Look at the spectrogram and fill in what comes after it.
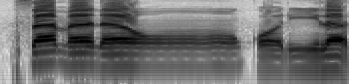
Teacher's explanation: Ya, fathatain bertemu dengan huruf qaf, maka di sini ada bacaan ikhfa yang lupa kami tuliskan. Cara membacanya yaitu samarkan suara nunnya kepada huruf qaf awalnya samanan, karena bertemu qaf samanan qalila, dan ditahan dengungannya sepanjang 2 harokat.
